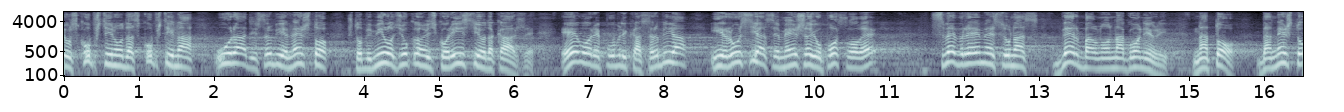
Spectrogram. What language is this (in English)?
Serbian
